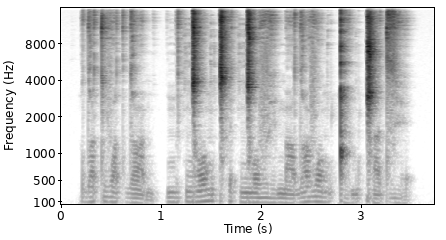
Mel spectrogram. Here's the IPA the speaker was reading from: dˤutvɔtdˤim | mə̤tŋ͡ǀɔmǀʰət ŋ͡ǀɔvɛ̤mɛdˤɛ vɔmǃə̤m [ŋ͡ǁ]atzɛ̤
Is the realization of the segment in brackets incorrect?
yes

